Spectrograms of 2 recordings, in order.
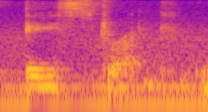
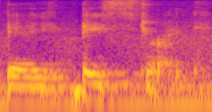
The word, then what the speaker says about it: Oesterreich: And her husband's name was Fred, and their last name was A-Strike. Now, it's not spelled this way. That's how it's pronounced. It's spelled O-E-S-T-E-R-R-E-I-C-H. – Well, that's horrible. – But it's pronounced A-Strike. It's German.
